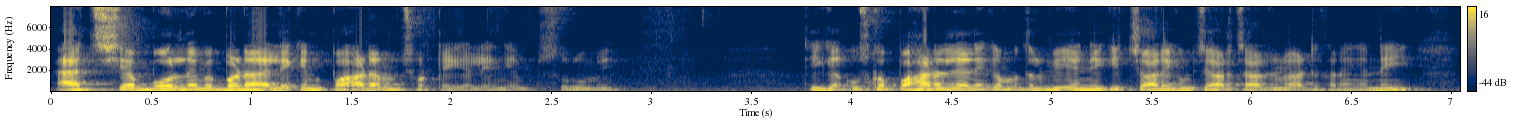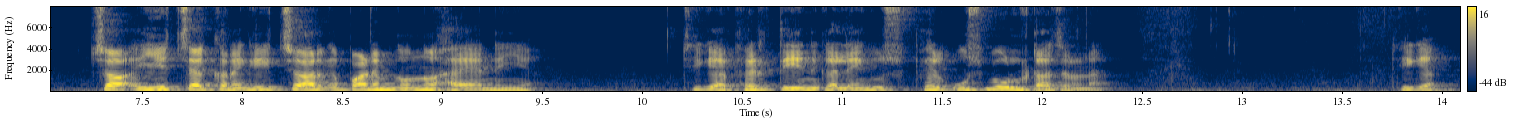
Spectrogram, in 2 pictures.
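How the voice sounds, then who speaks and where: A man's voice: on the high side, fast, a bit bright. A man teaching a basic maths lesson, explaining each step and often checking that the class understands. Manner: explains step by step, often asks "samajh mein aaya?"; checks in with "theek hai" and recites times tables aloud.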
